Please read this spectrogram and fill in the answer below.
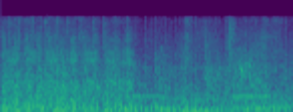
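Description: Animated-film soundtrack mix: action music under a rapid, continuous rattle of gunfire-like cracks.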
